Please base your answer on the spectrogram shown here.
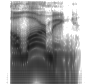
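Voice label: "alarming", English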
